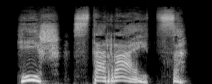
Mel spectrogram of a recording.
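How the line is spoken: Spitting hiss. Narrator (Russian): брызжа слюной прошипела Желтея

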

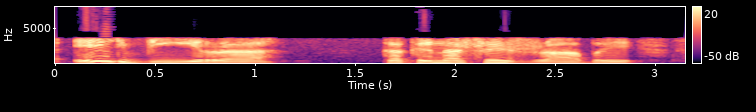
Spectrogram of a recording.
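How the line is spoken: Calm. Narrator (Russian): спокойно сообщил Аркадий

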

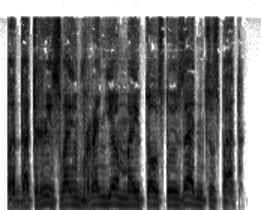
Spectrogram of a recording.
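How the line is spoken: Growled reply. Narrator (Russian): прорычал в ответ модификант

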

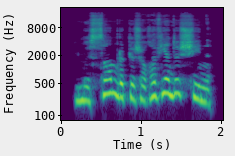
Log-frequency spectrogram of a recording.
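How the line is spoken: Exclaiming. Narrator (French): s'écria Rose

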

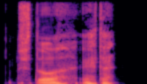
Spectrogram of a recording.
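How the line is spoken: Moaning. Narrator (Russian): простонал

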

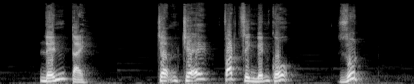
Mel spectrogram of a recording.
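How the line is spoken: Old man's loud shout. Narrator (Vietnamese): Người ông lão lớn tiếng hét một tiếng

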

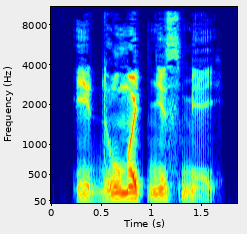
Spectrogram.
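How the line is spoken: Mock-stern, laughing joyfully. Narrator (Russian): грозно проговорил он, хохоча вместе с ней, захваченный ее безудержной радостью

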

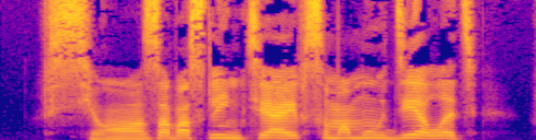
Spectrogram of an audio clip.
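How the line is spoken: Snorting. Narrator (Russian): фыркнул Мион

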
